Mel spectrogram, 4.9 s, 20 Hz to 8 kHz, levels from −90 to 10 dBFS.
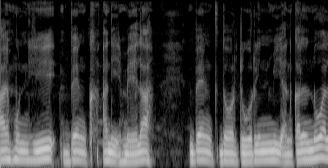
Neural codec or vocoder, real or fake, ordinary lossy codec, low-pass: none; real; none; none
